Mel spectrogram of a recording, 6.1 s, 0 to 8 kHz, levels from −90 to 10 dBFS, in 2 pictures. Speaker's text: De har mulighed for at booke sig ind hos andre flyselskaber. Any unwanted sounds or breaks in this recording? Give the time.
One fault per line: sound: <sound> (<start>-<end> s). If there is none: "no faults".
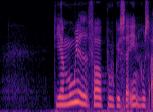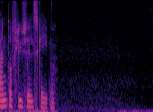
no faults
